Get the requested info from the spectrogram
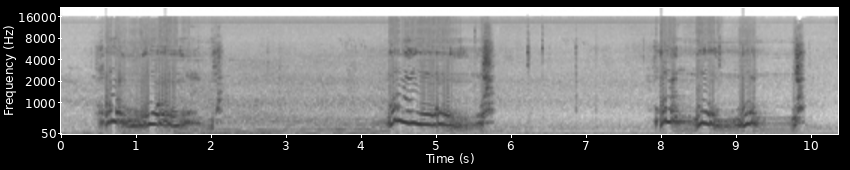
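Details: Alaskan Malamute howling in reaction to ringing church bells: three drawn-out, wavering tonal howls, each about a second and a half long with rich harmonics, separated by quieter pauses of a few seconds.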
